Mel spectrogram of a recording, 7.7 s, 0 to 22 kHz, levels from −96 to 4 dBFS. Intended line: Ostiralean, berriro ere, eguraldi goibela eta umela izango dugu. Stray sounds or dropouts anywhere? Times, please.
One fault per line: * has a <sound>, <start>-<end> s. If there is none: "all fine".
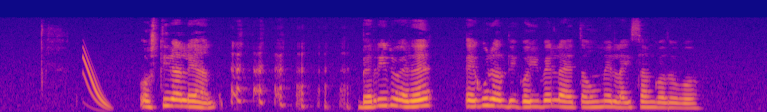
* has a chirp, 0.8-1.2 s
* has a laugh, 2.3-3.5 s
